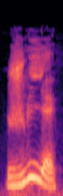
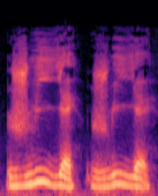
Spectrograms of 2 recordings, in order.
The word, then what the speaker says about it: juillet: Juillet. Okay, you get this double L here. Juillet. Don't pronounce this final T, E-T here at the end. E.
